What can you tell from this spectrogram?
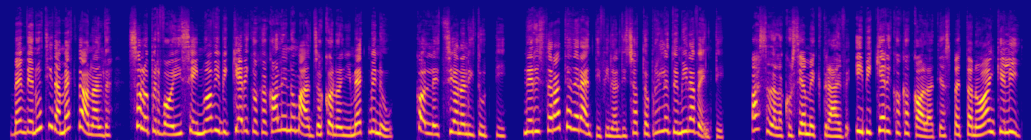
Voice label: female italian comercial; ideasonora

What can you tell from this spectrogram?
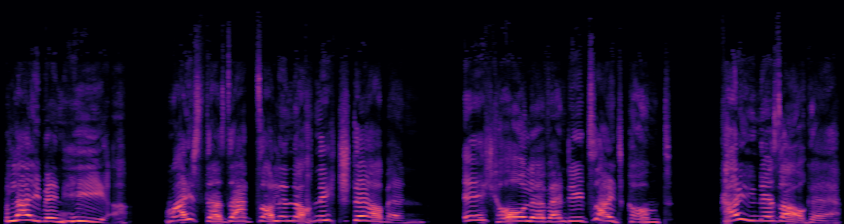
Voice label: female german commercial; ideasonora

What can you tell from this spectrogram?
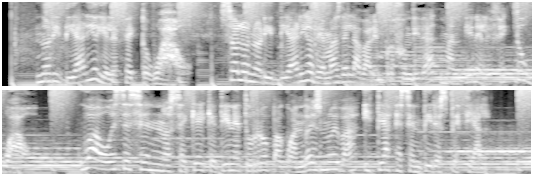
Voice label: female spanish detergent comercial; ideasonora

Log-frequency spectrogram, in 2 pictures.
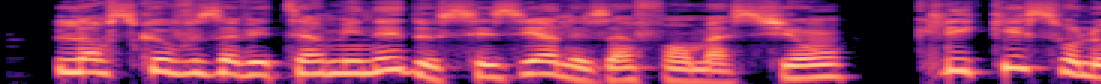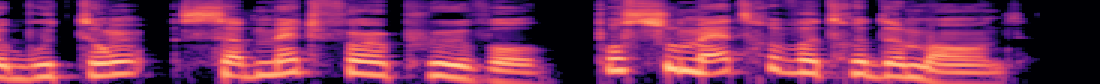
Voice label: female french explicative comercial; ideasonora

